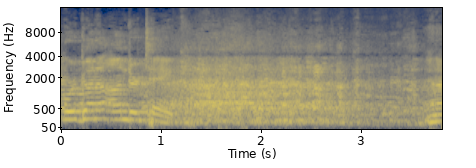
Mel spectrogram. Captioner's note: audience laughing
